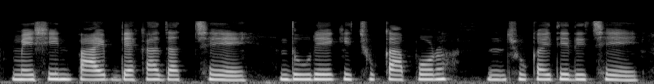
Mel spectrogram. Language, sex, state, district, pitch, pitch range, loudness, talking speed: Bengali, female, West Bengal, Cooch Behar, 230 Hz, 220-235 Hz, -15 LUFS, 90 wpm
